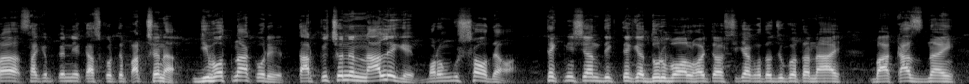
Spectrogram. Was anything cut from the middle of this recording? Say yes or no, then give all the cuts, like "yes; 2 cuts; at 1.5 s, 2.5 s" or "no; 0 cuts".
yes; 3 cuts; at 1.9 s, 2.9 s, 5.3 s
